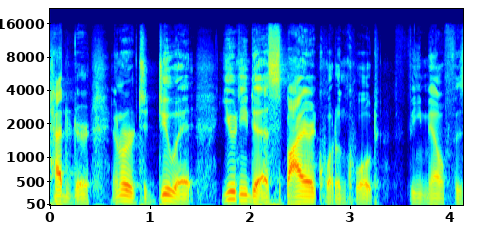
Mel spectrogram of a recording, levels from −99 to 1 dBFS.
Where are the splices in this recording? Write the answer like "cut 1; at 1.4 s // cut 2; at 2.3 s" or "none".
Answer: cut 1; at 1.9 s // cut 2; at 2.6 s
